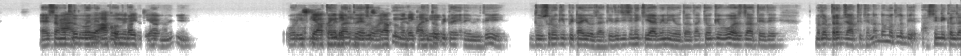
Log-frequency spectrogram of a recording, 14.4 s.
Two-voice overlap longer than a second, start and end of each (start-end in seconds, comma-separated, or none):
0.9-2.4, 4.5-6.6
